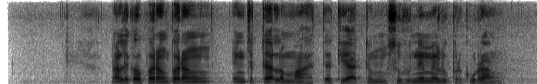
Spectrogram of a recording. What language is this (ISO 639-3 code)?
jav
